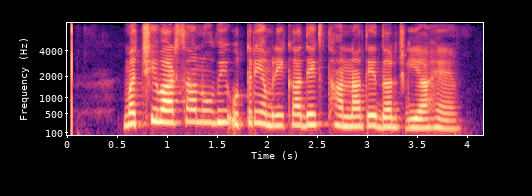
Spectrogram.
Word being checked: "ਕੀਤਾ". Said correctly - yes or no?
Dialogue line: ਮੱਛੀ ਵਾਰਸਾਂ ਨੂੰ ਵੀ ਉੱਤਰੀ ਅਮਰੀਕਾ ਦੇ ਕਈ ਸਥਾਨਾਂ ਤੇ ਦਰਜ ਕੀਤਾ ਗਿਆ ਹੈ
no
